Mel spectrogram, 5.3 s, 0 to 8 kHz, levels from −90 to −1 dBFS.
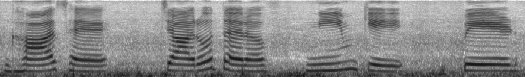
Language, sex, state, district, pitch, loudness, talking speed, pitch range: Hindi, female, Haryana, Rohtak, 240 Hz, -15 LUFS, 90 wpm, 230-255 Hz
